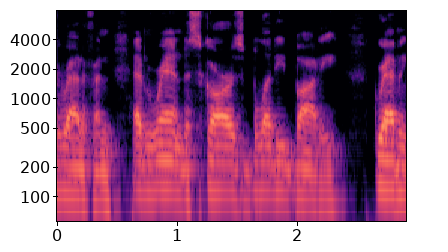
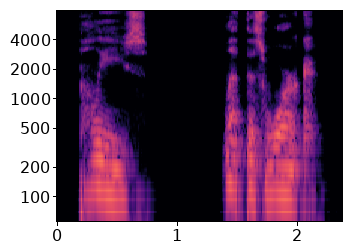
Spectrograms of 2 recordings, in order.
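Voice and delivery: slower, quieter whisper through gritted teeth; 8 dB quieter than usual. Semenek, hearing Scar's footsteps get louder, pushes a button, whispered through gritted teeth. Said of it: "Semenek whispered through gritted teeth".

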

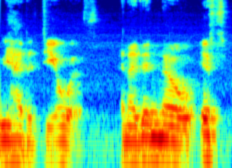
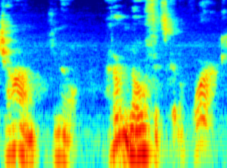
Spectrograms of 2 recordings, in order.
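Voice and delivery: hushed, half-whispered stage whisper; 4 semitones higher, 4 dB quieter than usual. Retelling own words to a producer at a brunch: retelling a half-whisper. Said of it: "kinda whispering".

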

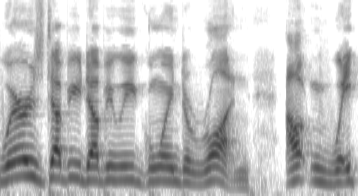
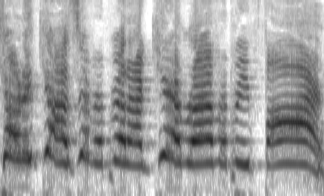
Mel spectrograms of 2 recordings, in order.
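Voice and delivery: ridiculous, very loud, very high screeching yell; 7 dB louder than usual. Recalling a moment on camera, speaker retells Chris Jericho's line as an extremely loud yell. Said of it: "ridiculous, extremely loud line".

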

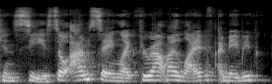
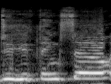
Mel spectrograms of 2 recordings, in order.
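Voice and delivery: raised, pitched-up, stupid-sounding voice; 6 semitones higher, 6 dB louder than usual. Quoting Neil's rejoinder in the diner scene, Neil's stupid voice. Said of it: "In a stupid voice".

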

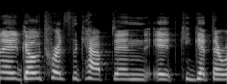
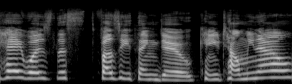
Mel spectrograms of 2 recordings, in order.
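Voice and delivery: plain

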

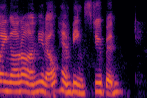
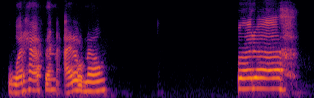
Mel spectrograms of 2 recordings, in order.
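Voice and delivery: talking while yawning, higher pitch; 3 semitones higher than usual. Chatting about Randy being missing from TV, yawning while talking. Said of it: "sorry, I'm yawning".

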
